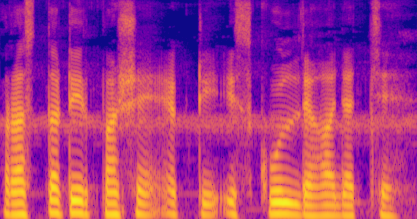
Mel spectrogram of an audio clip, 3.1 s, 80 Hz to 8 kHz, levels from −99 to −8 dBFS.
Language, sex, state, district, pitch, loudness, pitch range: Bengali, male, Assam, Hailakandi, 150 Hz, -19 LUFS, 135-155 Hz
